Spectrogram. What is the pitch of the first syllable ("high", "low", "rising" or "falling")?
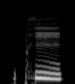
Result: falling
